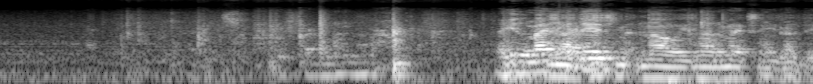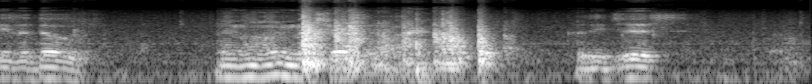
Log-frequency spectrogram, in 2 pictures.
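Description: A man talks in a low voice, heard through a distant room microphone.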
